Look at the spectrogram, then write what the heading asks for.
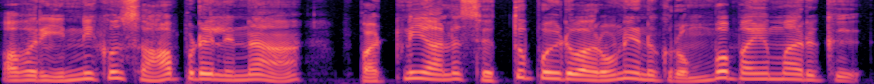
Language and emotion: Tamil, fearful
